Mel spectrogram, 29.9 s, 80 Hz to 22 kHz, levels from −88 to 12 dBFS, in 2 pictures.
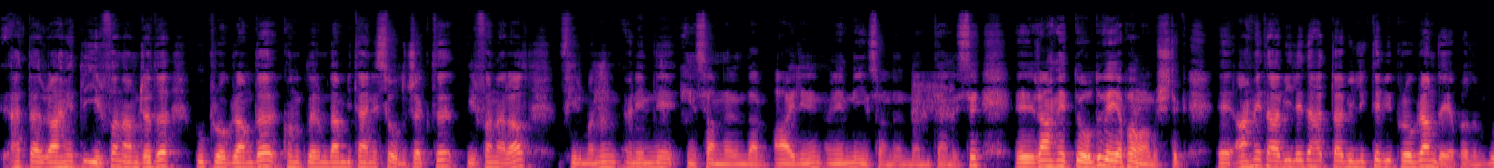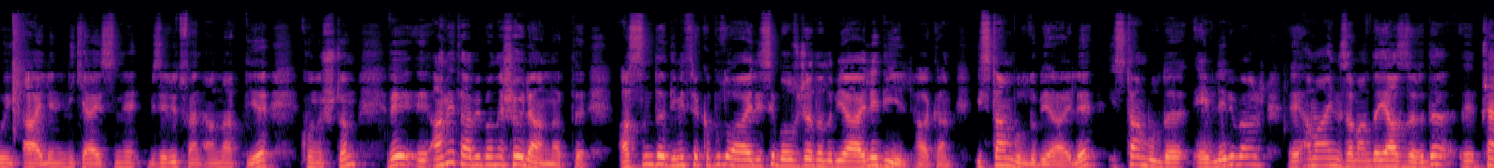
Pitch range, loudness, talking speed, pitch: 110-150 Hz, -19 LUFS, 145 wpm, 125 Hz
